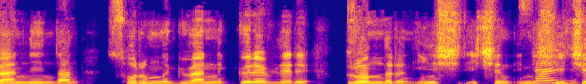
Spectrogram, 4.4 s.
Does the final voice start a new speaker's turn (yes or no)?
no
